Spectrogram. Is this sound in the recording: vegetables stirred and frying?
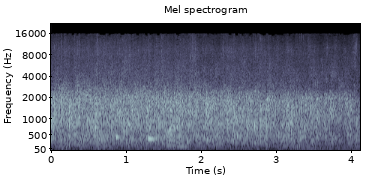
no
